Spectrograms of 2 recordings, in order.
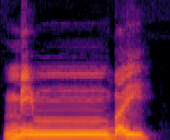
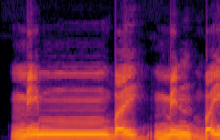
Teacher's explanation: तो देखिए यहाँ पर नून साकिन आ गया, नून साकिन के बाद बा आ रहा है तो इसमें इक़लाब का कायदा हो रहा है, और इस नून को हम साइलेंट करके मीम में बदल देंगे। यानी ये पिछले वाले मीम से मीम मिलकर पढ़ा जाएगा, नून नहीं पढ़ा जाएगा।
